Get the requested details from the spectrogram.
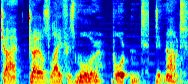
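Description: A man's raspy, put-on character voice at medium pitch and a moderate pace, with faint music in the background. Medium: actual play. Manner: earnest, searching, philosophical.

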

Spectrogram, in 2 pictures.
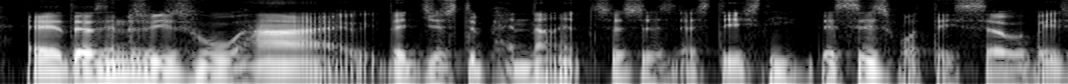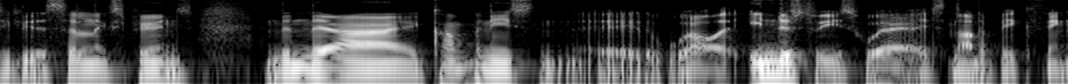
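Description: A man with a Danish accent, fairly low pitch, bright, sharp tone, fairly even intonation and fairly quick pace. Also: very clean recording, silent background. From Denmark. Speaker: company CEO. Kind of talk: interview.

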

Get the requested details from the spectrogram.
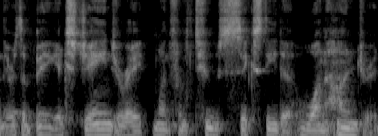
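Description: In an American accent, a man with a very deep, low pitch talks at a moderate pace with ordinary pitch variation on a very clean recording with a silent background. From US Midwest, Chicago suburbs. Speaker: businessman and investor. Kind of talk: interview. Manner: halting, with frequent repetitions.

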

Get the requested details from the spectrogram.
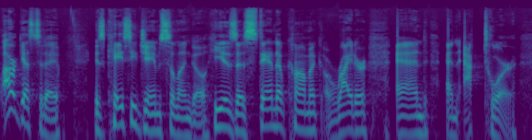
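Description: A man's plain, everyday voice at a medium pitch, with ordinary pitch variation, a moderate pace and very even loudness. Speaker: podcast host. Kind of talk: casual chat.

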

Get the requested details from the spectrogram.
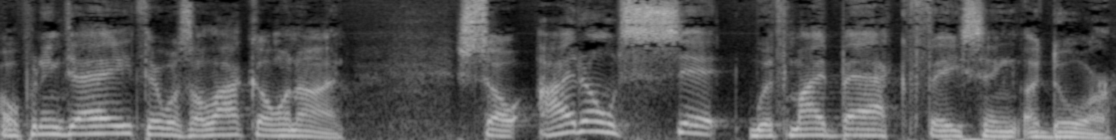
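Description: A man with a fairly high voice talks at a fairly slow pace, keeping very even loudness while making very wide pitch swings, with noticeable background noise behind him. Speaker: radio host. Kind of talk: live talk radio show, opinionated. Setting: studio.

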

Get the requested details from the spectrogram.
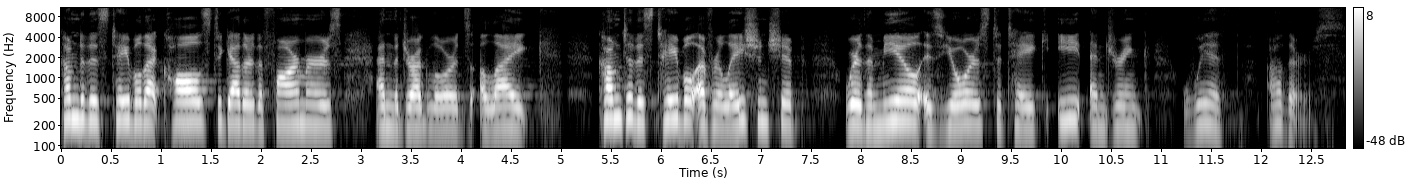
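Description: A woman's unremarkable speaking voice, medium in pitch, at a fairly slow pace with fairly even intonation. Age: 30s. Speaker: preacher. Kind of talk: sermon.

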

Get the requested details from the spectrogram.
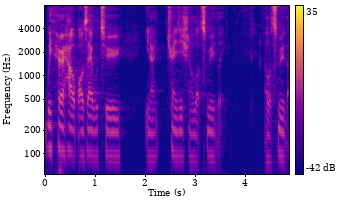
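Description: Someone with an Australian accent speaks at a moderate pace. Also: man, very clean recording, silent background. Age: 20s. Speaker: forex trader. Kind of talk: podcast interview.

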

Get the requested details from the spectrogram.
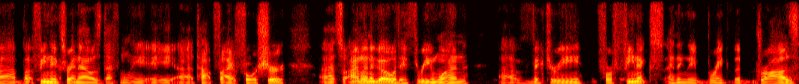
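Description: On a very clean recording with a silent background and dry, close sound with no echo, a man in a plain, everyday voice speaks fairly slowly at a fairly low pitch with ordinary pitch variation. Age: 30s. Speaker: soccer podcast host. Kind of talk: casual chat.

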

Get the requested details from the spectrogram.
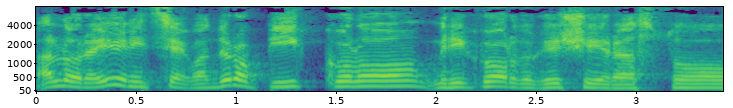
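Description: With an ordinary speaking voice, a man talks at a fairly quick pace with lively intonation. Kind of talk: casual chat.

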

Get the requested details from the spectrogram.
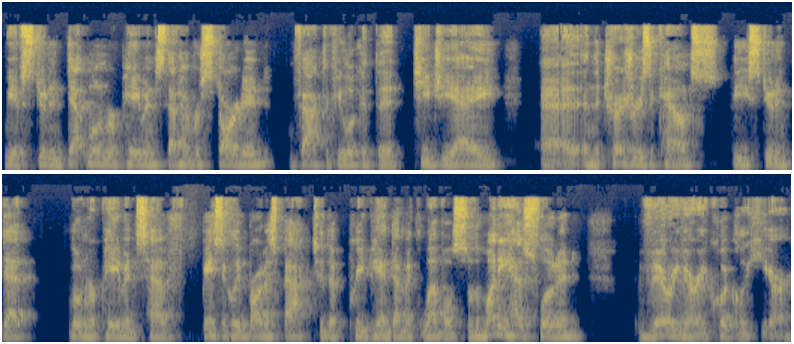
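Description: A fairly high-pitched, somewhat breathy male voice at a fairly quick pace, flat and monotone in intonation. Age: 30s. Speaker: futures and forex analyst. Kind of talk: interview.

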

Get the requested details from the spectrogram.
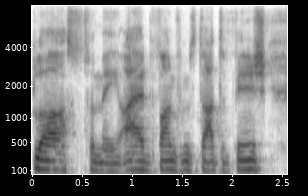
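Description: Fairly even intonation from a man at a medium pitch. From Australia. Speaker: horror podcaster. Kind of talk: casual chat. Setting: remote call.

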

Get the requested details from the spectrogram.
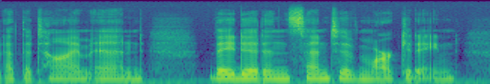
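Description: In a normal speaking voice with an American accent, someone talks at a moderate pace on a very clean recording with a silent background. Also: woman. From US Midwest, northwest Illinois. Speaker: marketing agency owner. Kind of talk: interview. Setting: studio.

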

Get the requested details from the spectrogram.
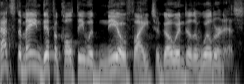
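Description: A man's bright, sharp voice with vocal fry and lively intonation, on a very clean recording with a silent background. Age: 60s. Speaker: podcast host. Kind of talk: interview, casual conversation.

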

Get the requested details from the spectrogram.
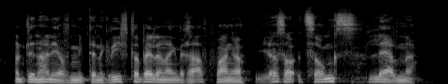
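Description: This man talks at a fairly quick pace in a normal speaking voice. His pitch is medium and his intonation fairly even. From eastern Switzerland, Rhine Valley. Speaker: comedian and singer. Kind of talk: casual interview. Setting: radio studio.

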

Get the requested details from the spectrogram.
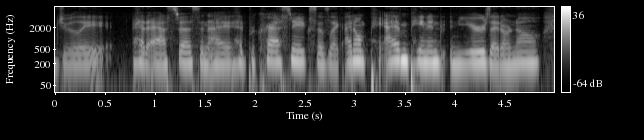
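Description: Speech races along very fast in an American accent, the intonation flat and monotone. The recording is very clean, with a completely silent background. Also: woman. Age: 40s. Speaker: artist and writer. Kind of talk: casual interview chat.

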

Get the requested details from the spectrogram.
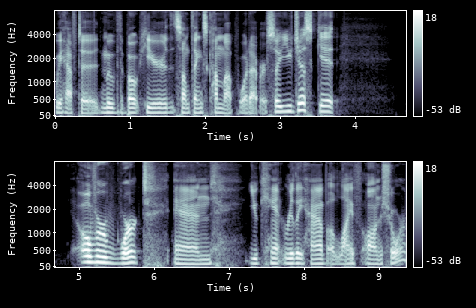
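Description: On a very clean recording with a silent background, a man talks in an ordinary speaking voice at a moderate pace, medium in pitch with fairly even intonation. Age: 30s. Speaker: lawn care business owner. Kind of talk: interview.

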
